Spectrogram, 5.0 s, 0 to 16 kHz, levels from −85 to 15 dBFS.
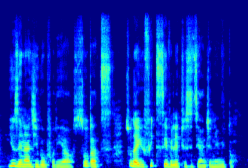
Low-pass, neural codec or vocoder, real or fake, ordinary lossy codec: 14.4 kHz; vocoder, 48 kHz, 128 mel bands, Vocos; fake; none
